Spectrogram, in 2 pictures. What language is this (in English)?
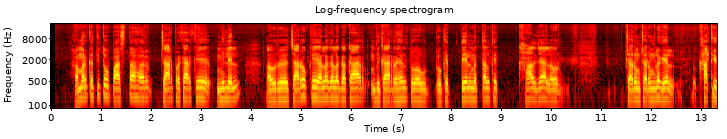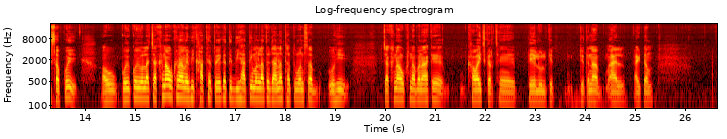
Korwa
